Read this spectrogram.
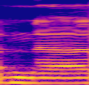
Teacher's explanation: اسے ایک الف کے برابر لمبا کرنا ہے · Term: الف مدہ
